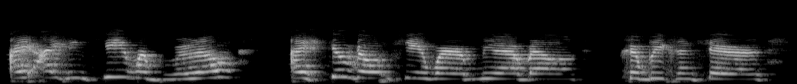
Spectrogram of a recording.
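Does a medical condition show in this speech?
Yes: cerebral palsy; cerebral palsy since childhood, past operations; speech noticeably affected, listeners wrongly judge intelligence from speech.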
